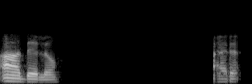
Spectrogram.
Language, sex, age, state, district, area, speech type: Malayalam, male, 18-30, Kerala, Kasaragod, rural, conversation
